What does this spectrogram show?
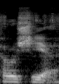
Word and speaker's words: Hoshea: 6 letters, 3 syllables, pronounced Hoshea.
